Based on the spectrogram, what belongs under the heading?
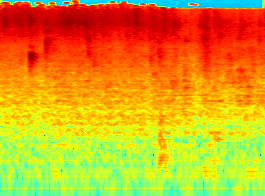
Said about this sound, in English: Then she was into the shower, twisting the knob for a hard, pulsing spray.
